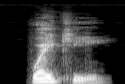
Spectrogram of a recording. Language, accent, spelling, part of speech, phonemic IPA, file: English, Australia, wakey, noun / interjection, /ˈwæɪ.ki/, En-au-wakey.ogg
- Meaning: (noun) The day on which one wakes up and travels home; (interjection) Used to encourage someone to wake up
